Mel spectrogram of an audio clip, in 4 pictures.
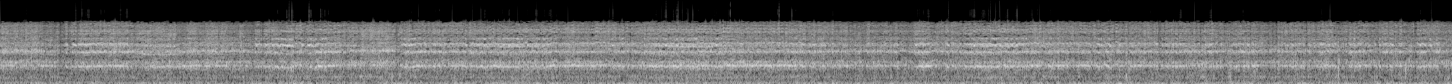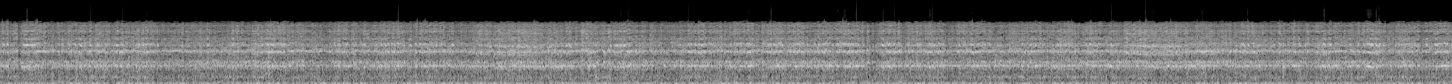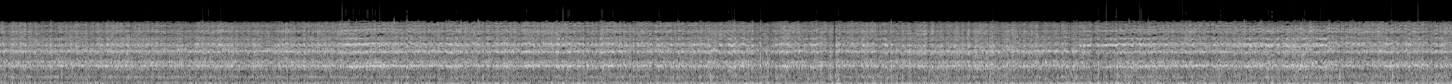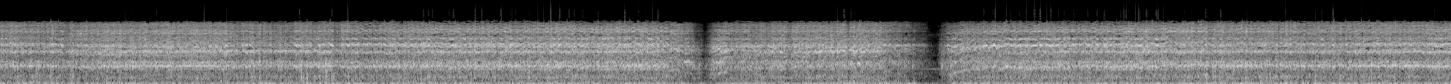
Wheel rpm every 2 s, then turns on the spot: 230, 230, 220, 230, 230, 230, 230, 230, 230, 230, 230, 240, 240, 230, 230, 230, 230, 230, 230, 220, 220, 230, 220, 220, 210, 160, 130, 210, 230.
none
